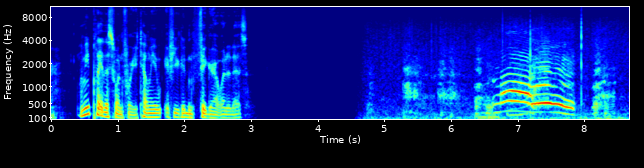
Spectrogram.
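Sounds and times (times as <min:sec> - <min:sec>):
speech: 0:00.0 - 0:03.1, 0:06.4 - 0:08.2
rustling: 0:04.6 - 0:08.6
mating tiger growling roar: 0:05.3 - 0:08.6.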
